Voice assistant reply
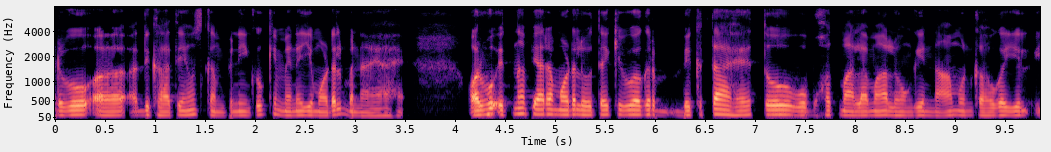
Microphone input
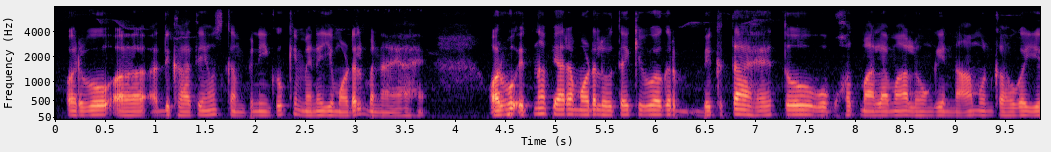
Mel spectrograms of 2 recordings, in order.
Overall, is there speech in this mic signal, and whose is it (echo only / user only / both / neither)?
echo only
